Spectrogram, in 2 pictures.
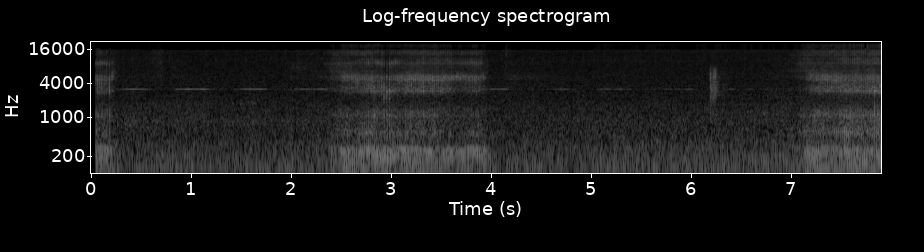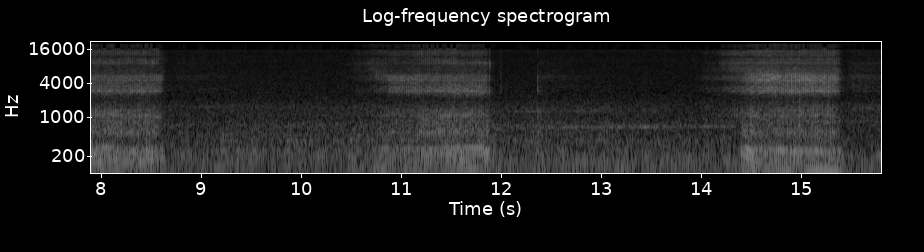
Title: Dog snoring and dreaming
